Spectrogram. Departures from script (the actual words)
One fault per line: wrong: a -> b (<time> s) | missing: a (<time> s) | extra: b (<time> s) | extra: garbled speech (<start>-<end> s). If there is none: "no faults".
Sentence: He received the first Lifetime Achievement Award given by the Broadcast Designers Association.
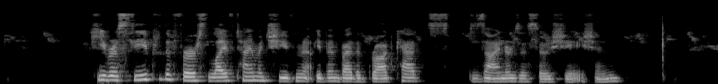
missing: Award (3.2 s)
